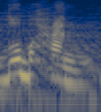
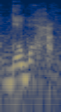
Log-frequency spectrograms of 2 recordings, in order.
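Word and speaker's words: ضبحا: Wal 'adiyati dhabhan. Nah, dhabha di sini ada fathatain bertemu dengan alif. Ada diwaqafkan dengan karena dia itu di akhir ayat. Wal 'adiyati dhabhan. Nah, karena diwaqaf kita bacanya dhabha, bukan dhabhan.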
